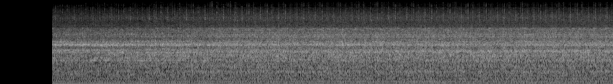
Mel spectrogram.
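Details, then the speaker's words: Mercedes CLS55 M113K with long-tube headers, after all four exhaust manifold gaskets were replaced; one had been badly blown out, causing a ticking exhaust leak. It now runs at a steady, even note with a smooth hiss and no ticking. "Alright, so as you can hear, we have no more ticking noise. It is literally a night and day difference."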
